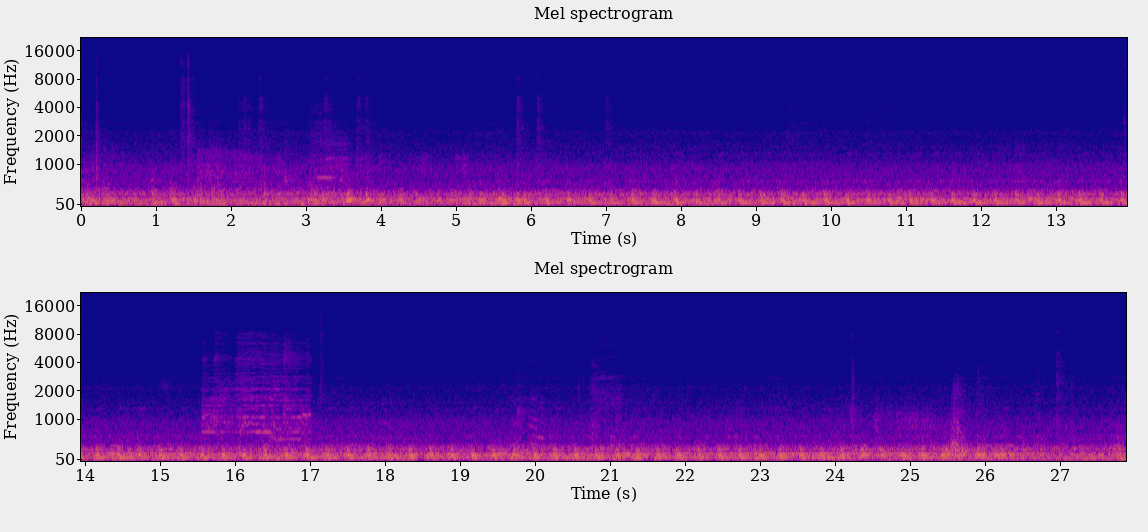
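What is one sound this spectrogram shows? A train rumbles steadily along the tracks, its wheels clattering in a quick rhythm.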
